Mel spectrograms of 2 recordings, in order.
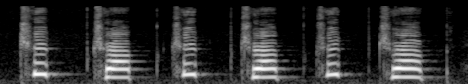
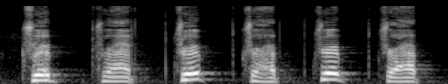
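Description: First: The voice is small, light and high. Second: The voice is big, heavy and deep. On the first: A little goat is walking over the bridge. "The little billy goat might sound like" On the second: A big goat is crossing the bridge. "the big billy goat might sound like"

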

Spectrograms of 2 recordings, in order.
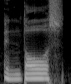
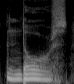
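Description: First: The R sound after the vowel is dropped. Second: The R sound after the vowel is pronounced. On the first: The speaker calls it wrong. "Not endorse" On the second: The speaker calls it right. "Don't forget the R if you want to say in American accent"

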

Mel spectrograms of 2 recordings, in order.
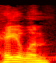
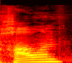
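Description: First: The name is said with an American pronunciation. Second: The name is said with the local pronunciation. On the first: "We say it in America" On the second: "but the town up ahead"

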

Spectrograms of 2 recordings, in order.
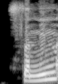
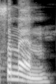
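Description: First: The second vowel is an 'i' sound. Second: The second vowel is an 'e' sound. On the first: This is the standard form. The speaker calls it right. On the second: This is a regional, Betawi-influenced form. The speaker calls it wrong.

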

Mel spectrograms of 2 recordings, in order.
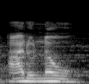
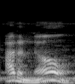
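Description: First: The pitch stays level throughout. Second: The pitch moves up and down like waves.

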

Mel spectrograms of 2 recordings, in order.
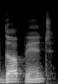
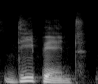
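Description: First: The word 'the' is said as 'thuh'. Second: The word 'the' is said as 'thee'. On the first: It is just an ordinary paint. "not the paint" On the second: It claims this is the best paint of all. "Sometimes we use it for the sake of emphasis"

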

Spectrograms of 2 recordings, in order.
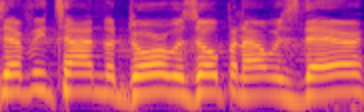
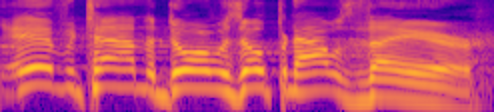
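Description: First: It is said in a neutral accent. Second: It is said in a Southern accent.

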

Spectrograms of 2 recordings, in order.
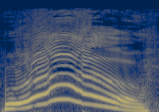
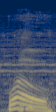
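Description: First: It is said imitating the character's voice. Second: It is said in a plain voice.

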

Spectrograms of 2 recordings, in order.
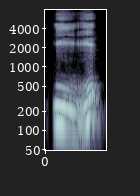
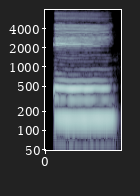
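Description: First: The pitch dips low and then rises. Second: The pitch stays high and level. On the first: "The third tone" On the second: "This is the first tone"

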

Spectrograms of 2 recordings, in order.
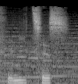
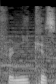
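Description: First: The consonant before the last syllable is ts. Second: The consonant before the last syllable is a k. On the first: The speaker calls it wrong. "nicht Phönizis. Das finde ich nicht so schön" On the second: The speaker calls it right. "Ich sage Phönikis"

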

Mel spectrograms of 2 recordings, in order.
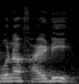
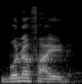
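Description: First: It is said in a British accent, ending 'fidee'. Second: It is said in an American accent, ending 'fide'. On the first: "British accent में बोलते हैं" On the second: "American accent में बोलते हैं"

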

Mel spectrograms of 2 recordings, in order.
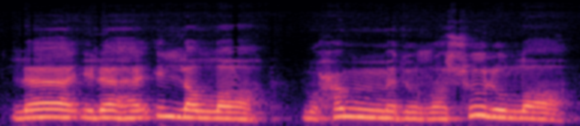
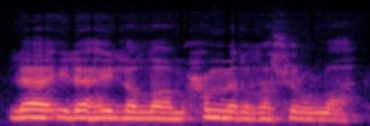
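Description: First: The phrase is recited slowly and carefully. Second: The phrase is recited quickly. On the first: "doğru düzgün okumaya çalışalım" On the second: "hızlı okuyuşlarda"

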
